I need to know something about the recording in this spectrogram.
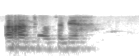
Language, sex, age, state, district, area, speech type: Kashmiri, male, 18-30, Jammu and Kashmir, Ganderbal, rural, conversation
